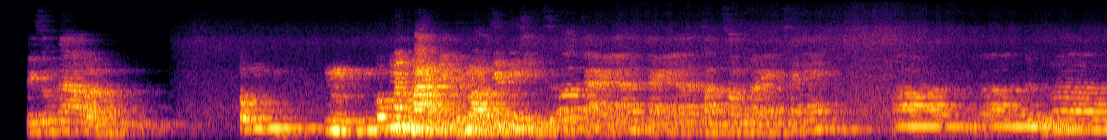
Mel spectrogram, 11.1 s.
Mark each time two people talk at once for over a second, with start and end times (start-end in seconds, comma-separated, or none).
3.9-5.1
